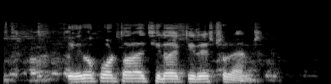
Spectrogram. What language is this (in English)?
Bangla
